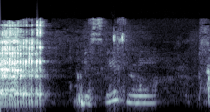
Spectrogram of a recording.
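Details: Girl burping during a live stream, from a burp compilation: one loud, rough burp followed by brief quiet speech; an ordinary belch.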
